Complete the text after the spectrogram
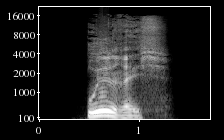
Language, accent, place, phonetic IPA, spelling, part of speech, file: German, Germany, Berlin, [ˈʊlʁɪç], Ulrich, proper noun, De-Ulrich.ogg
- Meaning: a male given name from Old High German Uodalrich, popular in Germany since the Middle Ages, feminine equivalent Ulrike, equivalent to English Ulric, Danish Ulrik, Norwegian Ulrik, or Swedish Ulrik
